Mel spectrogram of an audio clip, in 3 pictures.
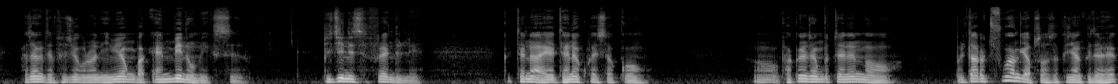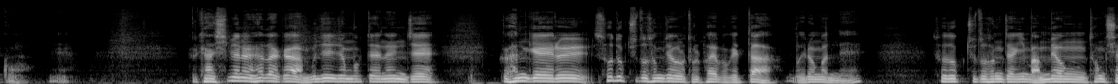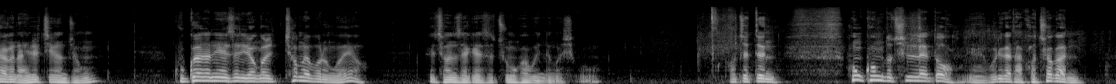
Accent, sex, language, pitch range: native, male, Korean, 100-135 Hz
